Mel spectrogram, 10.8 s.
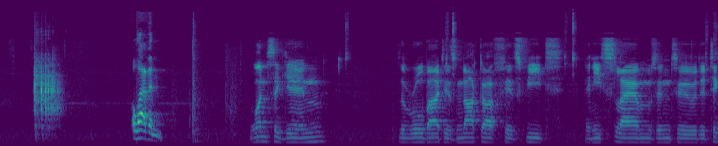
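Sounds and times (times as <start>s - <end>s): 
dice being rolled: 0.5s - 1.1s
speech: 2.0s - 2.5s, 3.8s - 5.0s, 6.0s - 10.7s.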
